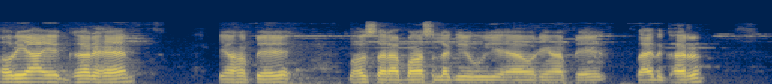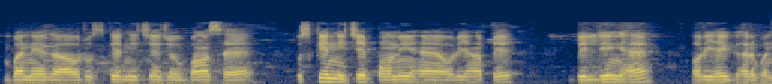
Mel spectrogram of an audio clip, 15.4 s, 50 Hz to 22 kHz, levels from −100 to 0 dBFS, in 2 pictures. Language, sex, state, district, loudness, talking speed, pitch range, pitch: Hindi, male, Bihar, Begusarai, -17 LUFS, 150 wpm, 130-145 Hz, 135 Hz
